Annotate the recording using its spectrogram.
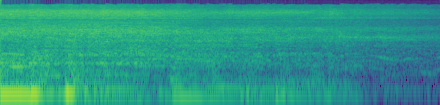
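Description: Low rumbling and a few knocks from a phone being handled, fading away.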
